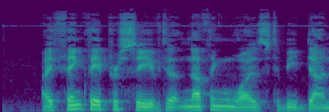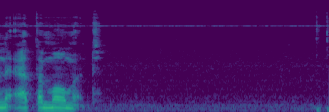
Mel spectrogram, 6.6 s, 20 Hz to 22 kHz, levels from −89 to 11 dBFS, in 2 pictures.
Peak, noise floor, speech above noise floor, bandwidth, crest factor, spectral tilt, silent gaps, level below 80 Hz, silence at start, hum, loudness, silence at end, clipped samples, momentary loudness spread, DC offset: -6 dBFS; -65 dBFS; 41 dB; 14.5 kHz; 20 dB; -5 dB/octave; none; -62 dBFS; 0.4 s; none; -25 LUFS; 2.3 s; under 0.1%; 10 LU; under 0.1%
